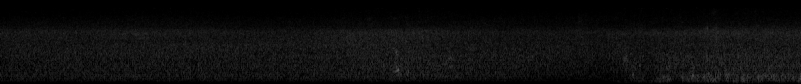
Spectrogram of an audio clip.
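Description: Ocean surf on a beach: a steady wash of small waves, rising louder from about six seconds in as a wave breaks and rushes up the sand.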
